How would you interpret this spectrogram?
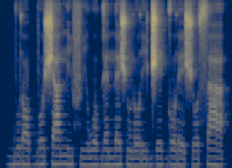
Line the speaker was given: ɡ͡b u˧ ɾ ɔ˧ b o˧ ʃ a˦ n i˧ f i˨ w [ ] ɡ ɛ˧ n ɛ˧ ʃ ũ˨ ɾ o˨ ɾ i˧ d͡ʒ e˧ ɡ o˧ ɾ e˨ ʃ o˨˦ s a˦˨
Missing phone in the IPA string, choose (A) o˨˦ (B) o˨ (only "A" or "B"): A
